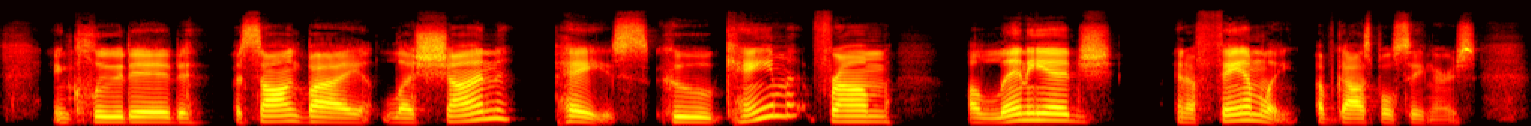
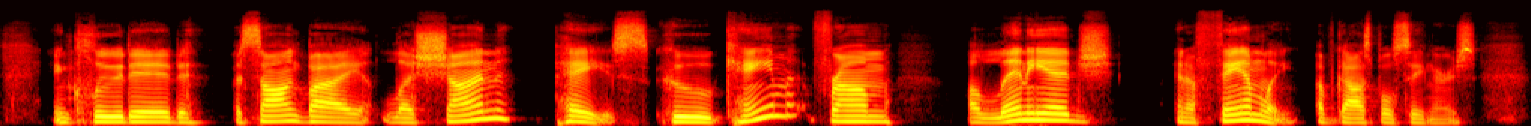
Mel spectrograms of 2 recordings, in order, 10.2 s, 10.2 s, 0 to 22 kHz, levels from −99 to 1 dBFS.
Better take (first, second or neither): second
